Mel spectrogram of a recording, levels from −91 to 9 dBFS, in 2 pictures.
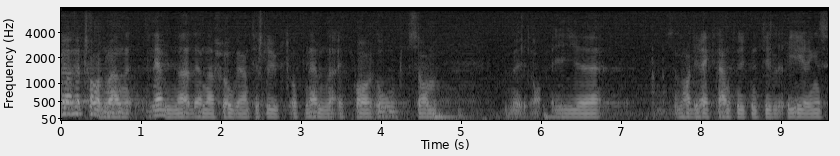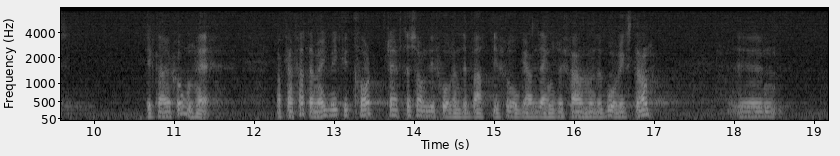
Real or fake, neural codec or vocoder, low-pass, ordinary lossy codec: fake; vocoder, 24 kHz, 100 mel bands, Vocos; 7.2 kHz; AAC, 32 kbps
